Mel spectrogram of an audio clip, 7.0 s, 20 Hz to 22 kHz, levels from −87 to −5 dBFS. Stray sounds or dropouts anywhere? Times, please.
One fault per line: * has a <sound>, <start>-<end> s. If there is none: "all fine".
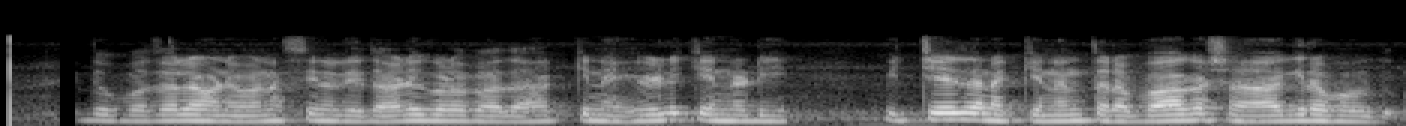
all fine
